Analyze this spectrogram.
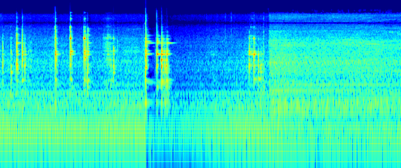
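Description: Mini excavator's diesel engine idling steadily, while steel tools and parts clink and tap against the thumb cylinder pin and its bracket: about a dozen sharp metallic clinks in the first three seconds, then only the idle.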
